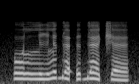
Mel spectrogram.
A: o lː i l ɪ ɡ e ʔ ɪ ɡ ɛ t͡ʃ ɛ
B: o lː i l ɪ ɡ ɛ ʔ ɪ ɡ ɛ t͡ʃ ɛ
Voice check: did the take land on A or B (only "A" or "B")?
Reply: B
